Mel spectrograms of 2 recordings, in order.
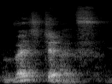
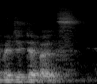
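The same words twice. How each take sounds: First: वेजिटेबल्स as high, emphatic vech-tebals; correct pronunciation. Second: वेजिटेबल्स in four syllables, ve-ji-te-bals; common mispronunciation. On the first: Teacher giving the real pronunciation, three-syllable demonstration. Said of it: "इसका असली pronunciation है". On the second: Teacher quoting what everyone says, four-syllable mispronunciation. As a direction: sound every vowel in वेजिटेबल्स, ji included. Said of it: "ये गलत pronunciation है". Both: Shown as a demonstration.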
